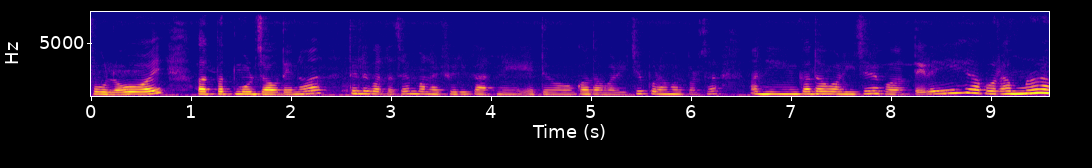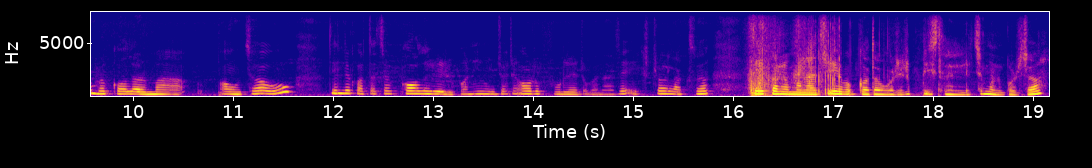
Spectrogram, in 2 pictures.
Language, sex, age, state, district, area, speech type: Nepali, female, 18-30, West Bengal, Darjeeling, rural, spontaneous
